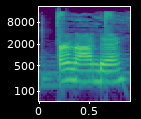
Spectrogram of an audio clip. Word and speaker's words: Irnande: Irnande, I did it right? Did I do it right? Irnande, yeah. Irnande, okay.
